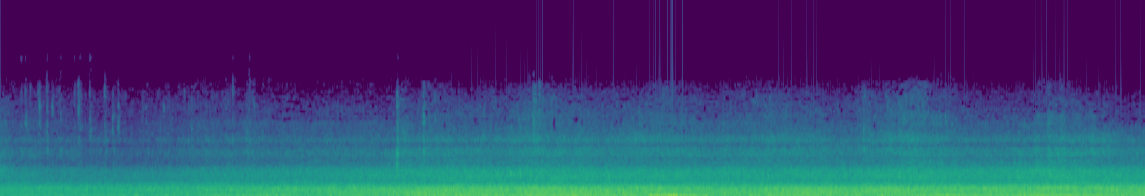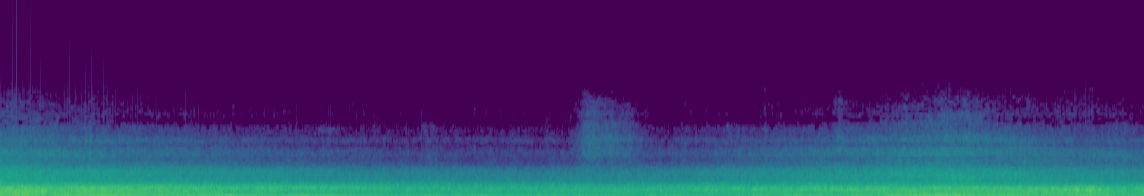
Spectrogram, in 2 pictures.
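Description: Wind rustles through the leaves of tall trees outdoors, rising and falling in gusts.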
